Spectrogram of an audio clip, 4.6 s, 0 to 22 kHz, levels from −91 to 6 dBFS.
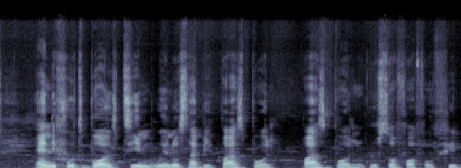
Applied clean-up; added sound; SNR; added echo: none; none; none; none.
